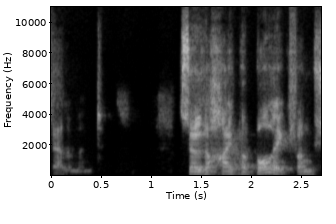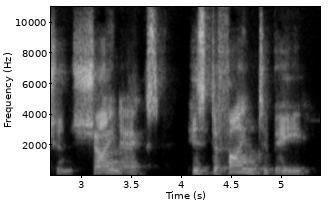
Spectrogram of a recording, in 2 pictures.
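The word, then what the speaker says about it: sinh x: three functions and the most common way of pronouncing them is shinex coshx and than x both the hyperbolic functions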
